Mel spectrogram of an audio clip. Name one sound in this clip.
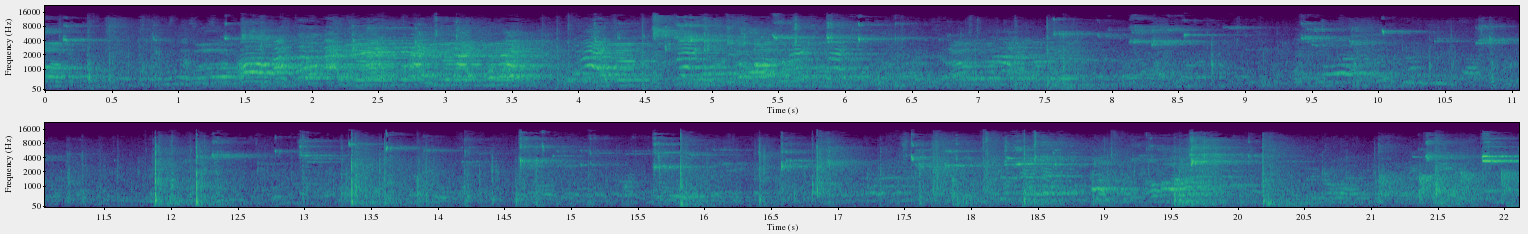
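Young players call out to each other across a large echoing hall.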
